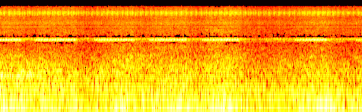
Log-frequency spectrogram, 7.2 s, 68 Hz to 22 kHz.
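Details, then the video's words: Crickets chirping at night under a super moon, filmed on a Samsung Galaxy Note 3: a steady, unbroken high-pitched ringing drone with a fainter, even higher band above it, over a broad hiss of low rumbling background noise. "Super moon with crickets chirping."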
